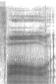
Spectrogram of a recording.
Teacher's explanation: it's not totally like fo but you have fall and then that dark l sound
